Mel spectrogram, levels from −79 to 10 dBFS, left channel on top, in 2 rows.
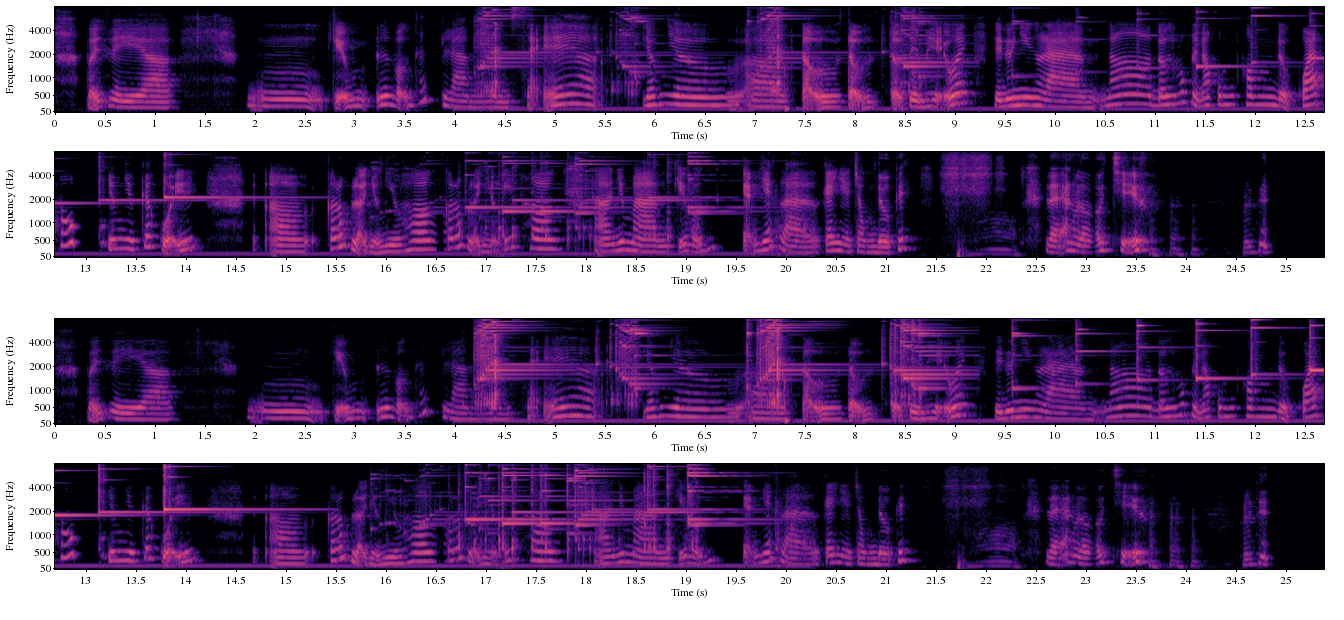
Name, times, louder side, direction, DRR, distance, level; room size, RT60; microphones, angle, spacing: voice 1, 0.0-5.5 5.9-23.7 24.7-24.8, left 4 dB, 65° left, 0.6 m, -33 dB
sound 1, 4.0-20.2, right 8 dB, 40° right, 0.4 m, -32 dB
voice 2, 21.8-22.4 22.7-22.9 23.6-24.8, right 3 dB, 65° right, 0.8 m, -49 dB
5.7 x 2.4 x 3.3 m
head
